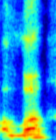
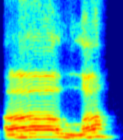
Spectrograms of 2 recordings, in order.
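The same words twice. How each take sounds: First: The first vowel is kept short. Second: The first vowel is drawn out long. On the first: The speaker calls it right. "sebut betul-betul" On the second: The speaker calls it wrong. "dipanjangkan hamzah pada perkataan Allah"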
